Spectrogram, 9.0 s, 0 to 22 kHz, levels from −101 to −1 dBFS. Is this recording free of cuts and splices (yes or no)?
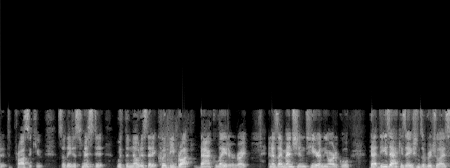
yes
